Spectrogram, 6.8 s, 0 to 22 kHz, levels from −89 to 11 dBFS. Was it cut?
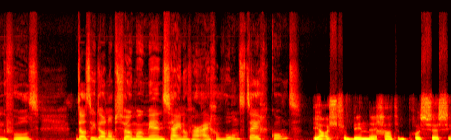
yes; 3 cuts; at 4.6 s, 5.1 s, 5.7 s

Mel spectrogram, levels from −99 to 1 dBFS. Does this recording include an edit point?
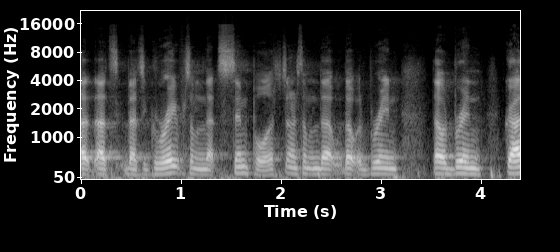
no; 0 cuts

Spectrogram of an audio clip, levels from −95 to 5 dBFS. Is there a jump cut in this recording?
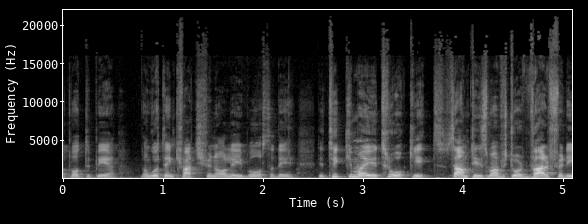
yes; 1 cut; at 2.5 s

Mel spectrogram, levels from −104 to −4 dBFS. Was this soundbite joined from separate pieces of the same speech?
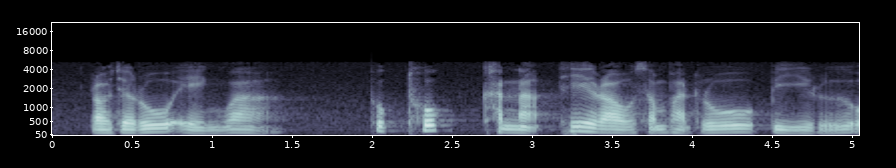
yes; 1 cut; at 2.5 s

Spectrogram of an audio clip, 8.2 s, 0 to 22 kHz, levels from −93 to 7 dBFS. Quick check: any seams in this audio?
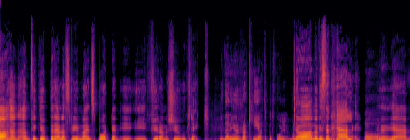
no; 0 cuts

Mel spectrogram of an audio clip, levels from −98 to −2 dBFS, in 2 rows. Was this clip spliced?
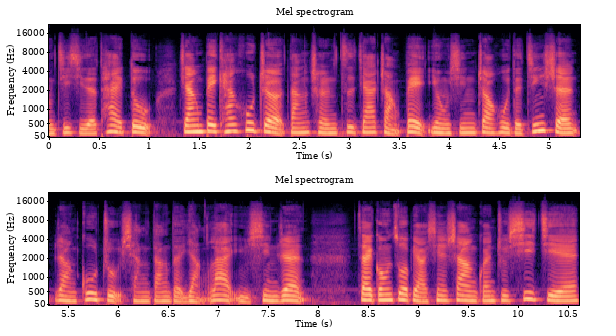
no; 0 cuts

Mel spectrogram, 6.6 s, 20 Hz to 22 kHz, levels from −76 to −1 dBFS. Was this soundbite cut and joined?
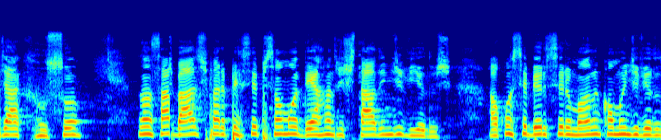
yes; 2 cuts; at 1.7 s, 3.3 s

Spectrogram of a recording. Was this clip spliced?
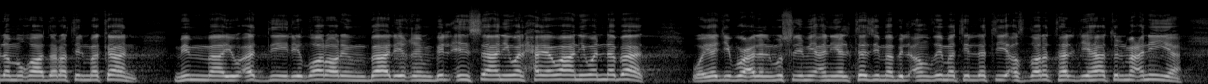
no; 0 cuts

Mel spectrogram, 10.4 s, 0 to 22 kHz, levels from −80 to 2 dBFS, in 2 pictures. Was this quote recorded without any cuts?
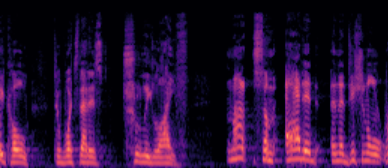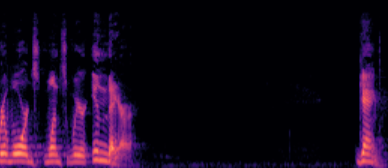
yes; 0 cuts

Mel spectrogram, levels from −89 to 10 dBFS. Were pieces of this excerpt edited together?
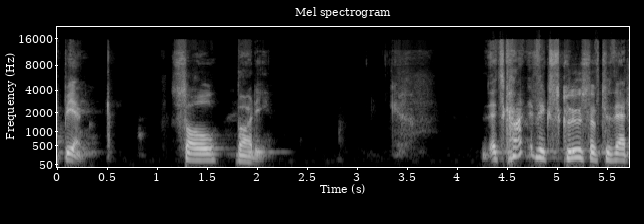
yes; 2 cuts; at 1.1 s, 1.8 s

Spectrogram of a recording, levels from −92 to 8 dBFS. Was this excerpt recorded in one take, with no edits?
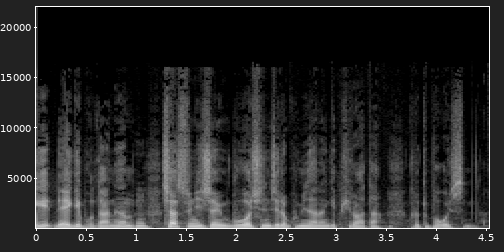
no; 2 cuts; at 1.3 s, 2.5 s

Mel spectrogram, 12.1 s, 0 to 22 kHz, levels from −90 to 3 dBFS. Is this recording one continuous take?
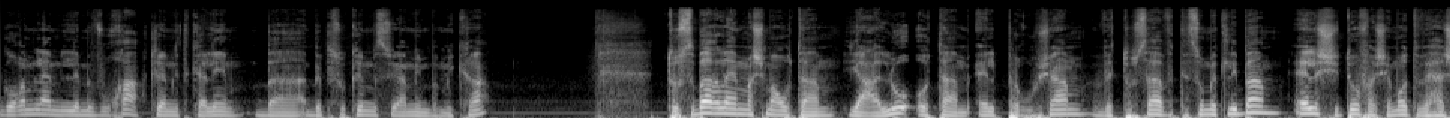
no; 3 cuts; at 1.2 s, 7.0 s, 10.7 s

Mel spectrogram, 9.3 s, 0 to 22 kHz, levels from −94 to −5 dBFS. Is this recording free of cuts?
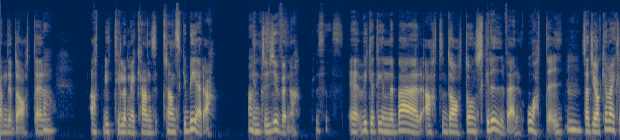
yes; 0 cuts

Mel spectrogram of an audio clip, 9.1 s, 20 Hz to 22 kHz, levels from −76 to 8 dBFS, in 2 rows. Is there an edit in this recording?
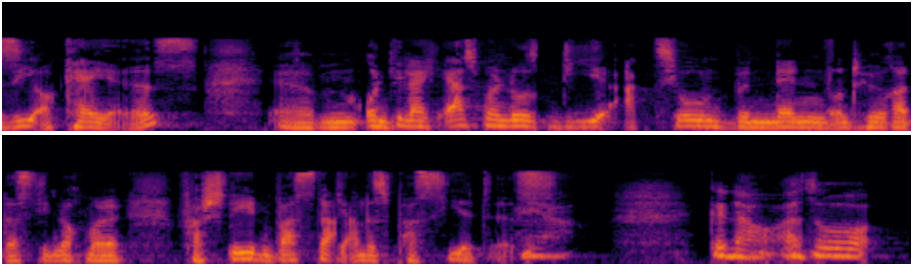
yes; 5 cuts; at 2.0 s, 2.7 s, 3.0 s, 4.1 s, 6.2 s

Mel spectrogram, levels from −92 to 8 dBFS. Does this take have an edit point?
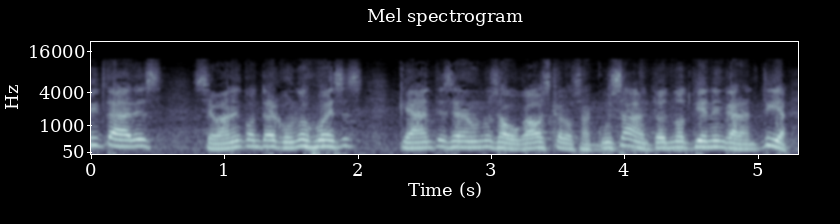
no; 0 cuts

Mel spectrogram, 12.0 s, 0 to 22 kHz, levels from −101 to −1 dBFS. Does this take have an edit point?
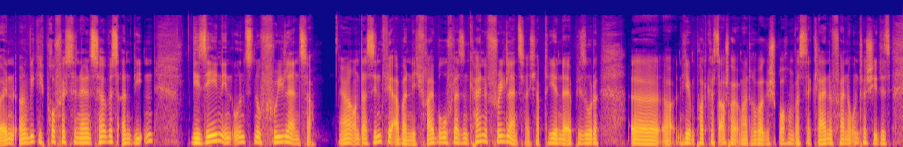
yes; 1 cut; at 9.7 s

